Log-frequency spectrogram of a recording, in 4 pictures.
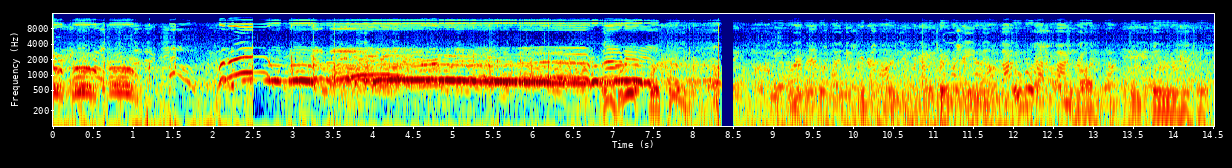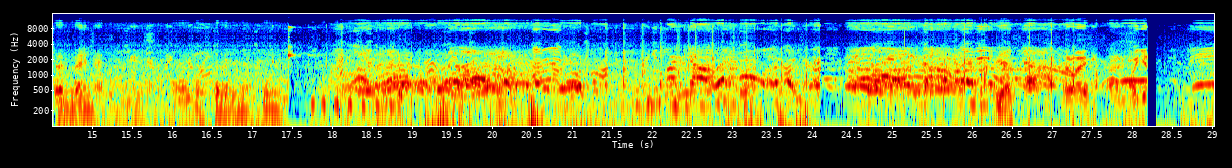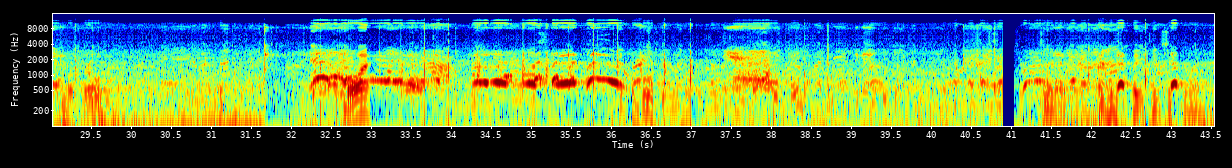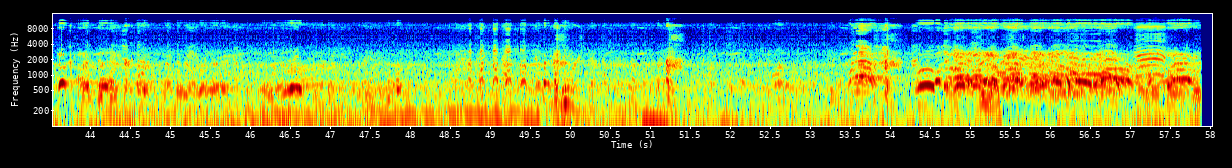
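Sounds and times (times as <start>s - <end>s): long shout: 0.0s - 7.5s, 32.2s - 36.2s, 53.5s - 57.9s
spectators yelling: 0.0s - 8.4s, 18.0s - 29.2s, 32.1s - 36.6s, 37.3s - 38.4s, 41.1s - 47.1s, 53.3s - 57.9s.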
